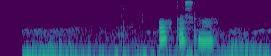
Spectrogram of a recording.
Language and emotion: Russian, neutral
